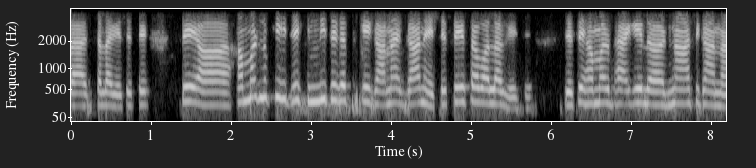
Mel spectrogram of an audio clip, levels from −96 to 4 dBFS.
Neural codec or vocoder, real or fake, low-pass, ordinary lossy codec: none; real; 3.6 kHz; none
